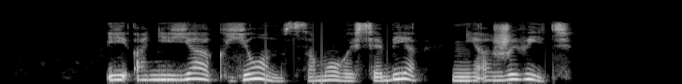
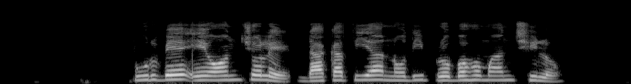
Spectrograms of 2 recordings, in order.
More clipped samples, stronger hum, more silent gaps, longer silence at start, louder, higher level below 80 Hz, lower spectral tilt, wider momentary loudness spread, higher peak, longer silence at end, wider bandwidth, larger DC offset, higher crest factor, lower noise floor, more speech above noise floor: neither; neither; neither; second, 1.05 s vs 1.35 s; first, -15 LUFS vs -21 LUFS; first, -52 dBFS vs -66 dBFS; second, -4.5 dB/octave vs -6 dB/octave; about the same, 9 LU vs 9 LU; first, -2 dBFS vs -6 dBFS; first, 1.15 s vs 0.75 s; about the same, 7.8 kHz vs 7.6 kHz; neither; about the same, 14 dB vs 16 dB; second, -76 dBFS vs under -90 dBFS; second, 62 dB vs over 70 dB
